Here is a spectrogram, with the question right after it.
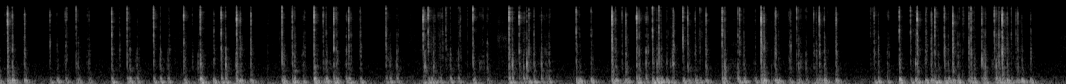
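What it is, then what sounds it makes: Laptop keyboard being typed on. Continuous typing on a MacBook Pro keyboard with black plastic keys set in an aluminium body, done with long black holographic acrylic stiletto nails whose tips click against the keys. Rapid, uneven bursts of short, dry taps with a soft low thump beneath bright, crisp clicks and almost no ring, pausing briefly between flurries.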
